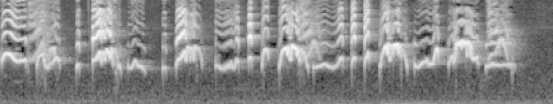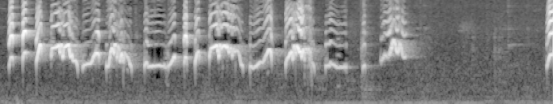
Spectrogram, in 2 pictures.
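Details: Pet parrot in a lively indoor song: long runs of loud, harmonic whistles and squawky chirps rising and falling, one short break, a faint low hum late on.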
